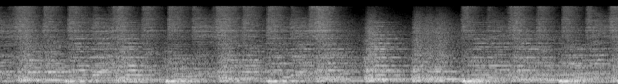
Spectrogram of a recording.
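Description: A string orchestra of violins, cellos and double basses playing an upbeat piece over a steady low beat.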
